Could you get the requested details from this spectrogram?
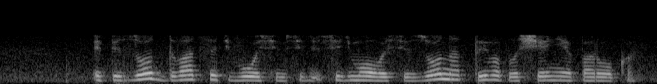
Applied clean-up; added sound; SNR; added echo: none; none; none; none.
